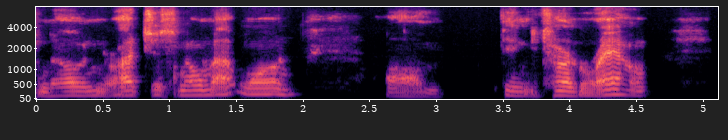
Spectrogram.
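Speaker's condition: Vocal cord surgery; multiple vocal cord surgeries

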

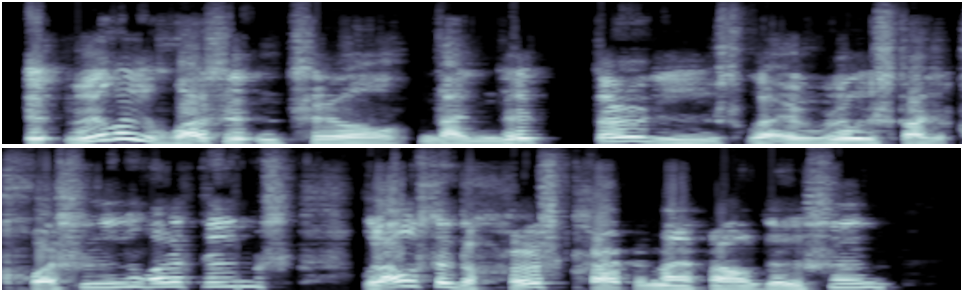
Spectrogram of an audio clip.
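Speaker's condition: Moebius syndrome; congenital

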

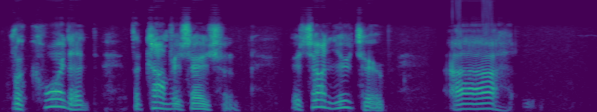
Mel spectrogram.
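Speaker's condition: Spinal muscular atrophy; muscle weakness

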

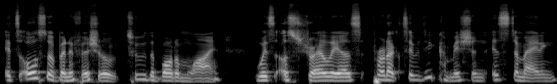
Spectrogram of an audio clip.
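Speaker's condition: No condition

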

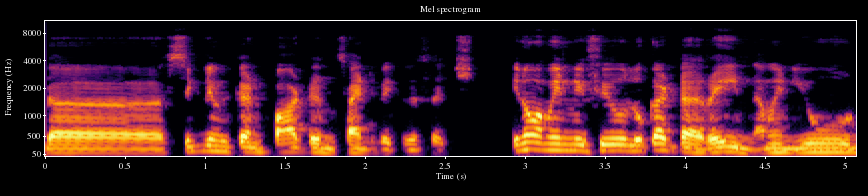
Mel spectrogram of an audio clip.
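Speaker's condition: No condition

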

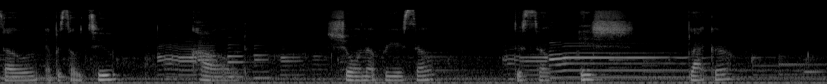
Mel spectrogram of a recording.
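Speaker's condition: No condition

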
